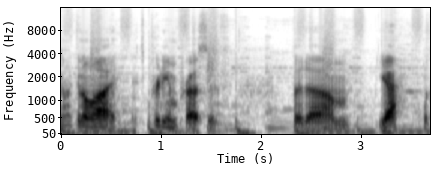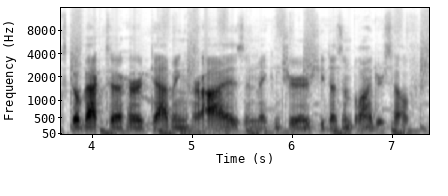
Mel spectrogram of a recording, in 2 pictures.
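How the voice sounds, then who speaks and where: A moderate pace over music in the background. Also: man. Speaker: husband of the channel owner, narrating her makeup routine. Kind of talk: humorous improvised voiceover commentary. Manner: joking, teasing, casual.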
